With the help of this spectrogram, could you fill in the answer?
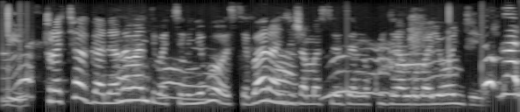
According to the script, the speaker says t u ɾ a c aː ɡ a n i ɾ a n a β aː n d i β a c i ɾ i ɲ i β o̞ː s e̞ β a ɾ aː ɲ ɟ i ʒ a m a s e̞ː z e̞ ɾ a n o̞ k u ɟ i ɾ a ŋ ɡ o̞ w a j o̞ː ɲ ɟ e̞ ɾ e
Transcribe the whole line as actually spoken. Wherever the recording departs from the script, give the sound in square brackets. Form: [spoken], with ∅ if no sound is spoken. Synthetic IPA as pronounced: t u ɾ a c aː ɡ a n i ɾ a n a β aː n d i β a c i ɾ i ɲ i β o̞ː s e̞ β a ɾ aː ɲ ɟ i ʒ a m a s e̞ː z e̞ ɾ a n o̞ k u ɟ i ɾ a ŋ ɡ o̞ [β] a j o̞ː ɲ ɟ e̞ ɾ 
